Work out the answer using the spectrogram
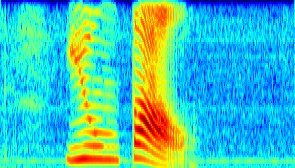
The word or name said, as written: yongbao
